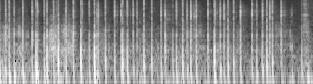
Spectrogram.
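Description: A small, flat white plastic LCD writing tablet is held close to the mic and tapped and scratched on its screen with long metal claw nails. A rapid, uneven run of sharp, dry clicks and scratchy crackles follows, each dying away almost instantly, with a bright top and a light low thump.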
